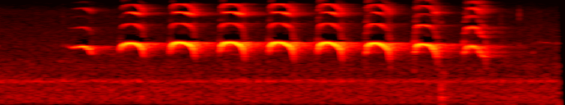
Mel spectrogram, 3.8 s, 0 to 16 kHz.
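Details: A slender antbird at Boa Nova, Bahia, north-east Brazil, in Aug–Sept 2013, gives a fast series of about eight clear, arched, high whistled notes, roughly three per second and evenly spaced, over a faint steady hum.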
